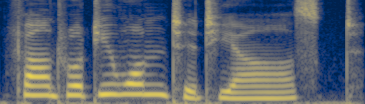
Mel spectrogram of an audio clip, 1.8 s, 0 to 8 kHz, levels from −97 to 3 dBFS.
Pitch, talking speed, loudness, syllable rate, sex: 235 Hz, 195 wpm, -16 LUFS, 4.6 syllables/s, female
